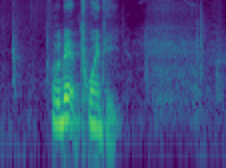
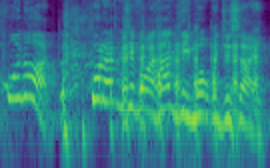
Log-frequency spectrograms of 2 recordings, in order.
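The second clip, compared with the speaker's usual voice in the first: giggling as he teases about hugging the ref; laughing protest; 3 semitones higher than usual. Real, not acted. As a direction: laugh through the protest, pitch jumping up. Mock outrage over touching ref.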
